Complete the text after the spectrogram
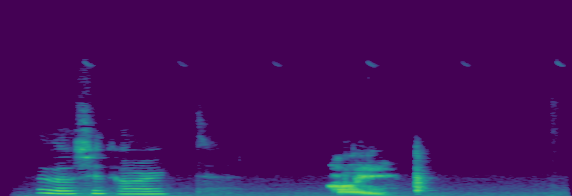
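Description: An elderly man speaks briefly over an online call.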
